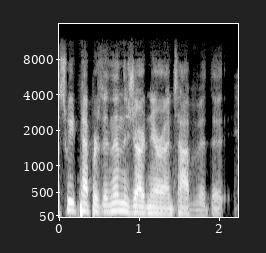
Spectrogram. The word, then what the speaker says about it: giardiniera: Well, and once you enter Chicago or the Midwest, the pronunciation changes. It becomes giardiniera in Chicago. It's not giardiniera, it's giardiniera.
